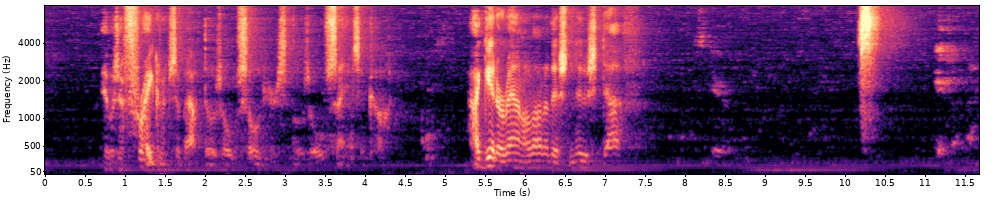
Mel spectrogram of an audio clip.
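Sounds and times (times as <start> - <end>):
speech: 0.7 - 4.4, 5.3 - 7.4
nose blowing: 10.2 - 10.6.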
